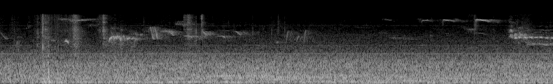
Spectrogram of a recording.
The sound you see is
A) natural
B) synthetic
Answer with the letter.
A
